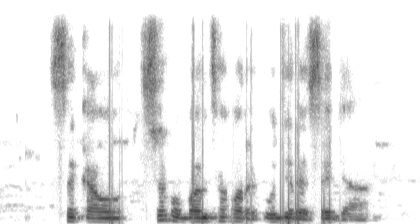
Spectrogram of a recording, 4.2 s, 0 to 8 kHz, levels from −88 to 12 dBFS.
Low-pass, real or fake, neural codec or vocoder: 7.2 kHz; fake; autoencoder, 48 kHz, 128 numbers a frame, DAC-VAE, trained on Japanese speech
